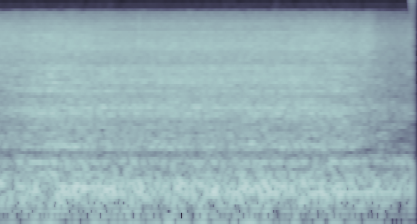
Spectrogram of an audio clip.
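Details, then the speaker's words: Gas furnace / package unit draft inducer after replacing a rusted inducer wheel that caused grinding and screaming; steady, even low hum with no rattle or scrape. After repair, running smoothly. "Woo, that's smooth."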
